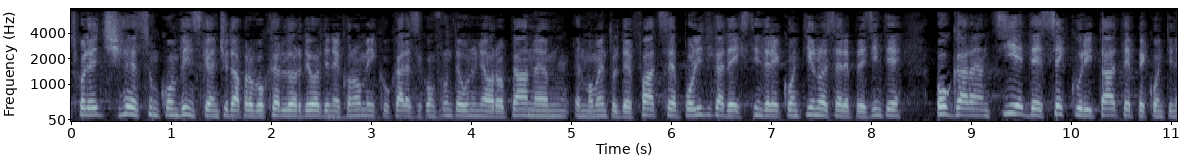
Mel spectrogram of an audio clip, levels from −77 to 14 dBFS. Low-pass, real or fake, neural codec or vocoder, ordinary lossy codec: 7.2 kHz; real; none; none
